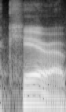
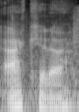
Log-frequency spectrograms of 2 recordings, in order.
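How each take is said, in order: First: It is pronounced with an American accent. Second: It is pronounced without an American accent. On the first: The speaker calls it wrong. "Americans say Akira" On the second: The speaker calls it right. "but it's actually Akira"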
